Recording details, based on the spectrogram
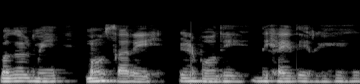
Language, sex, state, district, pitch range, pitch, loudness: Hindi, male, Chhattisgarh, Balrampur, 135-145 Hz, 140 Hz, -23 LUFS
